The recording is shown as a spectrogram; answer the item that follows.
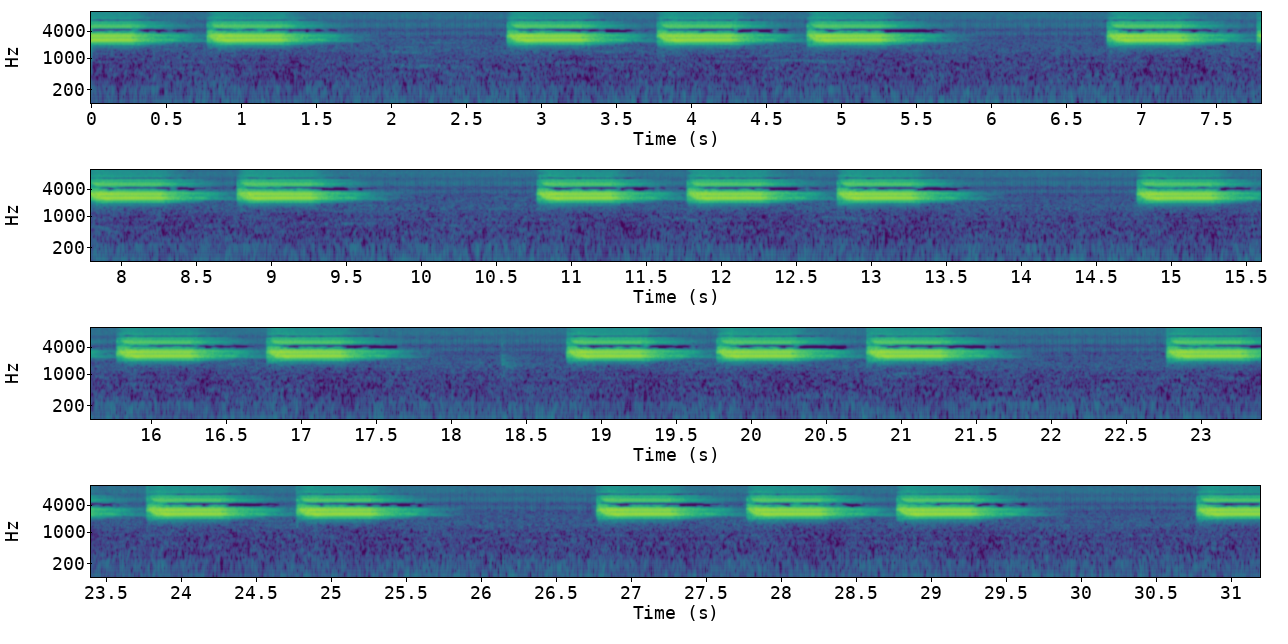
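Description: A school fire alarm sounding the temporal-three evacuation signal: three high-pitched half-second beeps a second apart, then a short pause, repeating about every four seconds throughout.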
